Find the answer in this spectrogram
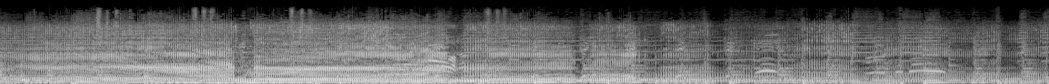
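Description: Dirt bike engines revving on a steep hill climb, their pitch rising and falling, mixed with background music.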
